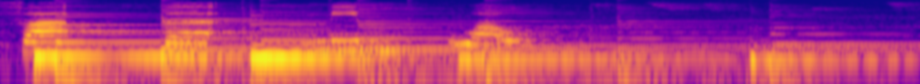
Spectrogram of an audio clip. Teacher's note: Ada 4 huruf yakni fa, ba, mim, waw. Jadi al-syafatain itu dua bibir. Tempatnya keluar huruf itu di dua bibir.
